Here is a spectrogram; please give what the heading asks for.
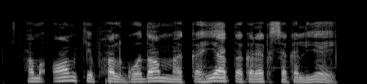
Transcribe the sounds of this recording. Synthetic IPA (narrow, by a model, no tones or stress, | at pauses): həmɔːmkepʰəlɡod̪aːmːekəɦijat̪əkɾekʰsəkəlijɛ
